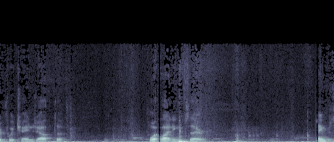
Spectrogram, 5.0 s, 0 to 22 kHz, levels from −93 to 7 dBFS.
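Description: Damaged data in a compressed stream: at 2.34 to 2.41 s and 4.72 to 4.79 s, corrupted bytes make the decoder misread its frames and lose sync while hunting for the next frame header, so the audio breaks into a brief chirp, squawk, click or short hole lasting about 70 ms each time.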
